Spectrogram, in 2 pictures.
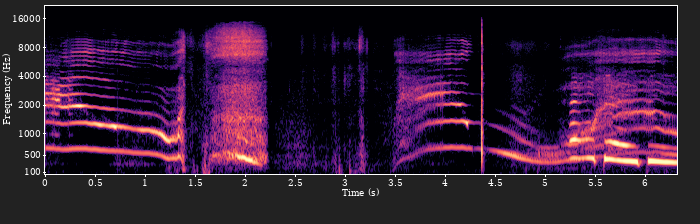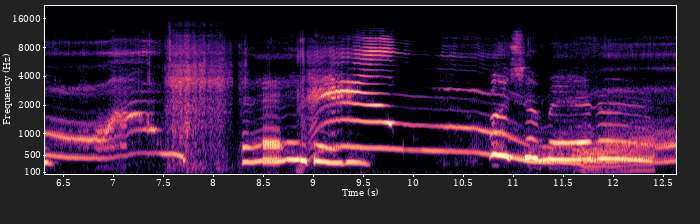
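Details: Domestic cat yowling while being pulled out from under a chair: long, drawn-out wailing cries that bend up and down in pitch, with a person cooing soothing words between and over them.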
